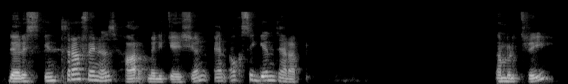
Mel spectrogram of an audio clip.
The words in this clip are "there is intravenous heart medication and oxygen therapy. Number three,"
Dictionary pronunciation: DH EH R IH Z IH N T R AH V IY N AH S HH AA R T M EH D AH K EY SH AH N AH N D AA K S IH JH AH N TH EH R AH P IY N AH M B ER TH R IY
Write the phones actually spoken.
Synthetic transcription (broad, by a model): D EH R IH S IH N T R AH F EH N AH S HH AA R T M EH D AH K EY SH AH N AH N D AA K S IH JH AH N T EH R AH P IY N AH M B ER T R IY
